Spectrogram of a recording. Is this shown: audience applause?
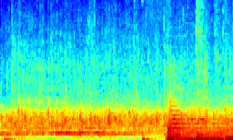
yes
